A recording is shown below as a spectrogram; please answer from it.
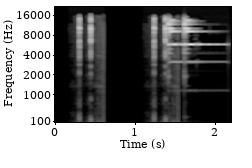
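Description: Subscribe-button sound effect: a pair of sharp clicks, then about a second later three more clicks and a bright bell ding that keeps ringing.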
